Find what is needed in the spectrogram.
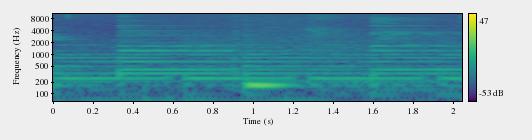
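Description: Acoustic guitar with a capo strumming a C chord in a steady rhythm, with an accented stroke about a second in.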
